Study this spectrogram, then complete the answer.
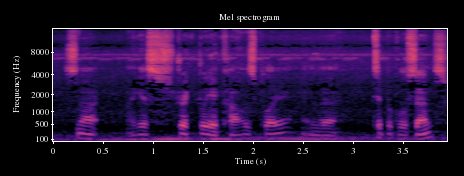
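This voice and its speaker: At a moderate pace, a man with a fairly low pitch and a dark, mellow, somewhat breathy tone speaks with ordinary pitch variation, in a dry recording with no echo and light background noise. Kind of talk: casual vlog chat. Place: garden. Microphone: phone near.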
